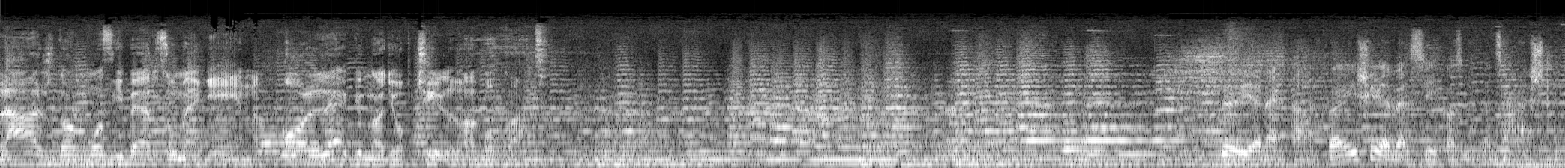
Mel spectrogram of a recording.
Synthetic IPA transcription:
laːʒd̪ɒɡmo̞zibɛrzumɛɡeːn | ɒlɛɡnɒɟo̞bt͡ʃilːɒ̰ɡo̞̰kɒ̰t̪ | d̪øːjːɛnɛ̰kha̰ːt̪rɒeːʃeːlvɛzːeːkɒzṵd̪ɒ̰za̰ːʃt̪

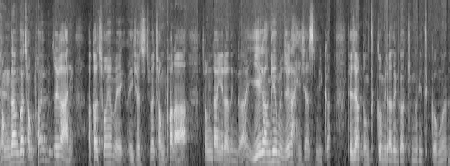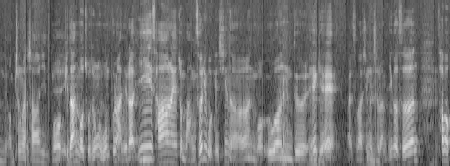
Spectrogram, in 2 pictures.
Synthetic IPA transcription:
t͡ɕʌŋdaŋɡwat͡ɕʌŋpʰaemund͡ʑe̞ɡaːɲi | ak͈adot͡ɕʰʌŋʌmeiɕʰʌd͡ʑʰi̥d͡ʑ͈ʰimant͡ɕʌŋpʰanat͡ɕʌŋdaŋiɾadɯŋɡaie̞ɡaŋɡeːmund͡ʑe̞ɡaaɲiɕʰians͈ɯmɲik͈ate̞d͡ʑaŋdoŋtʰɯ̥k͈ʌmiɾadɯŋɡakiŋɡʌɲitʰɯ̥k͈ʌmɯnʌmt͡ɕʰʌŋnansʰaːɲiːndmeʌpidanmʌt͡ɕod͡ʑoŋɯnoɯnp͈unaɲiɾaʔisʰaŋe̞t͡ɕomːaŋsʰʌɾiɡokeɕʰinɯnmwʌ̰ɯwʌndɯɾeɡe̞ | ma̰ɭs͈ɯmɦaɕʰinɡʌt͡ɕʰʌɾʌmiɡʌsʰɯn | sʰabʌp̚

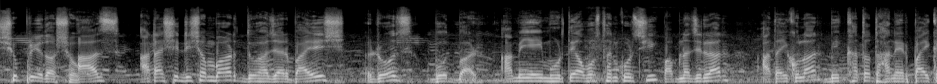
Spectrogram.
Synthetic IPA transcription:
ʃupɾijod̪ɔɾʃoad͡ʑ | a̰ʈaʃeɖisembɔɾd̪uɦad͡ʑaɾbaiʃ | ɾod͡ʑ | bod̪̚ba̰ɾa̰miejmuɦuɾt̪eɔbost̪ʰankoɾt͡ɕʰipabnad͡ʑelaɾ | a̰t̪ajkulaɾbikʰːat̪od̪ʱaneɾpajka

